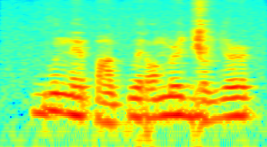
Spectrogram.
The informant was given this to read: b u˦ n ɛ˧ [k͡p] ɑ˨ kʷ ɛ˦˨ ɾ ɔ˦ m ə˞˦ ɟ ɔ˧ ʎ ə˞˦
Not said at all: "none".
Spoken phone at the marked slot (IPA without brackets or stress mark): p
